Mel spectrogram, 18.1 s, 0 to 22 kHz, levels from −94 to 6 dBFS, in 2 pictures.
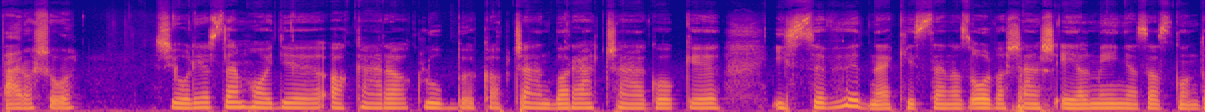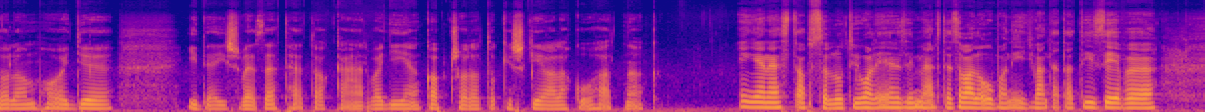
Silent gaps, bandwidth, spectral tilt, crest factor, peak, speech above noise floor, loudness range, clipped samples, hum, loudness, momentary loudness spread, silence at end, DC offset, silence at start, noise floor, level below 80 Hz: none; over 20 kHz; -4.5 dB/octave; 18 dB; -2 dBFS; 28 dB; 5 LU; under 0.1%; none; -21 LUFS; 9 LU; 0 s; under 0.1%; 0.05 s; -49 dBFS; -44 dBFS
